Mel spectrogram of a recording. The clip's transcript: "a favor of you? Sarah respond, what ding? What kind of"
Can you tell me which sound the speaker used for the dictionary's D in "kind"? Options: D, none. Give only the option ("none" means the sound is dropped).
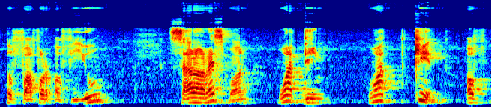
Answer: none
